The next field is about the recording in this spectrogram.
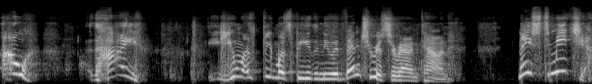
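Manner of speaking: very high, swooping, bouncy little goblin voice. Voicing a little goblin lady greeting three new adventurers: Danae goblin lady voice. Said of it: "She is a little goblin lady ... She goes".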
